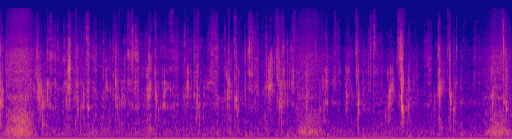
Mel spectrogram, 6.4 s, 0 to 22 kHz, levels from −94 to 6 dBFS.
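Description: Listening closely to this recording of everyday sound, nothing stood out as a technical problem at any point.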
